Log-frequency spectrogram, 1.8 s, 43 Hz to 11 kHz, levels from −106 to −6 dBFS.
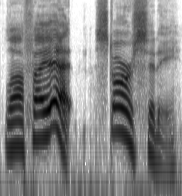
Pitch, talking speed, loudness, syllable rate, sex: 185 Hz, 100 wpm, -16 LUFS, 4.0 syllables/s, male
